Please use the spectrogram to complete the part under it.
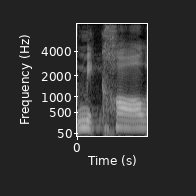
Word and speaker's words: Michal: Michal. Do you know what Michal, that's how it's pronounced in the Hebrew, do you know what Michal means in Hebrew?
